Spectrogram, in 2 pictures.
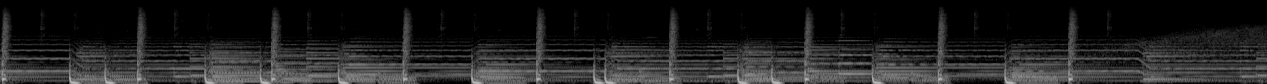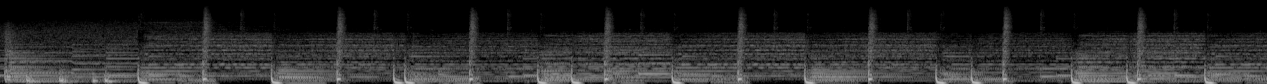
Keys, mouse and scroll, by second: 1.3 ctrl+=, 5.1 ctrl+-, 5.3 ctrl+=, 17.6 ctrl+z, 23.4 b, 25.2 ctrl+=.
